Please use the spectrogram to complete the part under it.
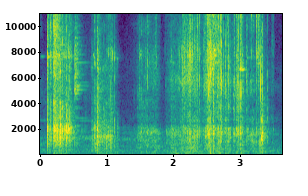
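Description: Metal coins are handled and dropped, clinking and jingling against one another in repeated bursts with short pauses between them, close and clear.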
